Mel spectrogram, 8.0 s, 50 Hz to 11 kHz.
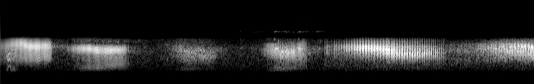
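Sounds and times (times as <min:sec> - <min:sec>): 
pickerel frog giving rattling snore-like calls: 0:00.0 - 0:01.9, 0:04.0 - 0:08.0.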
